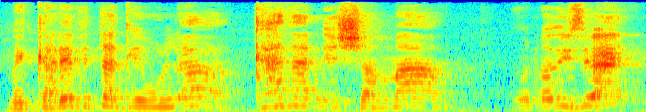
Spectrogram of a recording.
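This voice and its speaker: Animated Mexican man giving a religious talk. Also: sits high, normal speed, slight background noise. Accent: Mexican Spanish. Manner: animated storyteller who acts out dialogue. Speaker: religious lecturer. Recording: echoey room with faint ambience.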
